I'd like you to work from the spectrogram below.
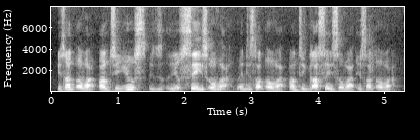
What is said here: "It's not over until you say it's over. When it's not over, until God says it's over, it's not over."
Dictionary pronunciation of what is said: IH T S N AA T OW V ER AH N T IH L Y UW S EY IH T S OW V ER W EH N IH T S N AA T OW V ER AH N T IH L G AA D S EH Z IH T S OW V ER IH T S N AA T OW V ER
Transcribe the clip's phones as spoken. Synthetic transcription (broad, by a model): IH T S N AA T OW V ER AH N T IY L Y UW S EY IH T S OW V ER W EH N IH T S N AA T OW V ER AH N T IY L G AA D S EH IH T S OW V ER IH T S N AA T OW V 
